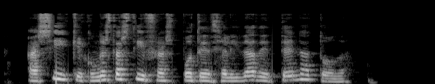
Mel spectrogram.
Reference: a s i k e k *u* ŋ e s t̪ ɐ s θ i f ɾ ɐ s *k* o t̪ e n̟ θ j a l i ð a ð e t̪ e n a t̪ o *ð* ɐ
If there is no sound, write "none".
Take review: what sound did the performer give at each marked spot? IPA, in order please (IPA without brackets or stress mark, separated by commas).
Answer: o, p, ð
